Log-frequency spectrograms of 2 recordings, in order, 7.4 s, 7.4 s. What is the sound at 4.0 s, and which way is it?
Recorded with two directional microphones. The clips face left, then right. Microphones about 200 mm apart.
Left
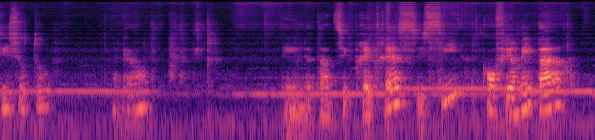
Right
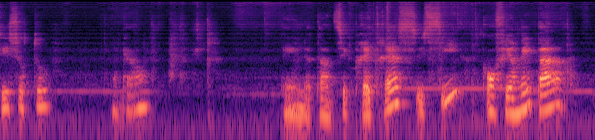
Speech, 40° right (ahead or behind).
